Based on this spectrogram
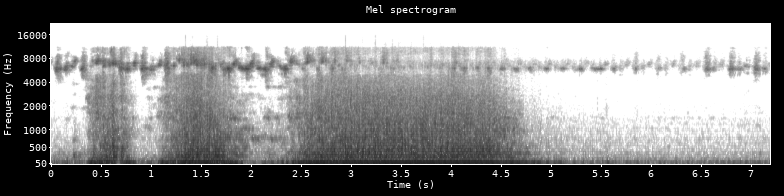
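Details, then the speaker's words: Early OBD1 GM vehicle at idle with a misfire and the service engine soon light on: a thin, high chirping squeak from a worn, slipping serpentine belt that needs replacing. "you can hear just St squeaking from the belt"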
